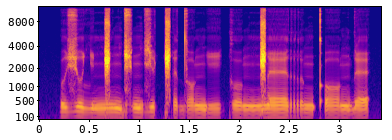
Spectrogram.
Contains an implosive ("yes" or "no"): yes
